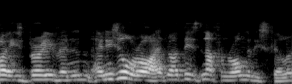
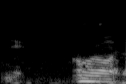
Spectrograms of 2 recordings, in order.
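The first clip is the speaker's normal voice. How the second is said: usual speaking voice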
